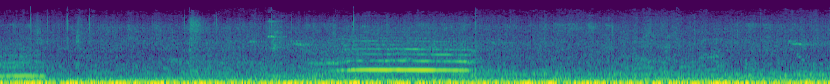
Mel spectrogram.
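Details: A tame cow at an animal market, being fed, lets out one clear, fairly high, steady moo lasting about a second and a half, against constant low market rumble and faint distant voices.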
